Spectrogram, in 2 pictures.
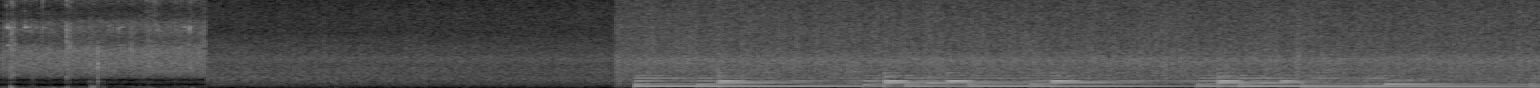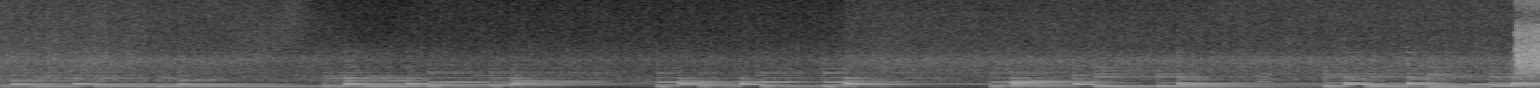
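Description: A faint steady rush of water, then from about five seconds in, background music of held notes in slowly changing chords plays over it.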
